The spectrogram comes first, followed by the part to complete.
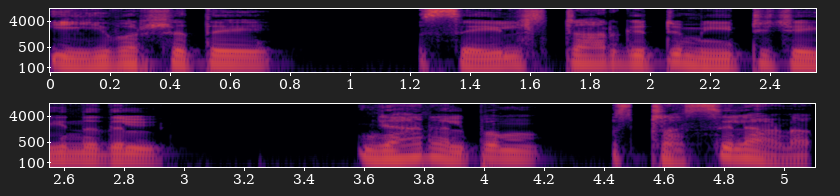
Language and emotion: Malayalam, fearful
